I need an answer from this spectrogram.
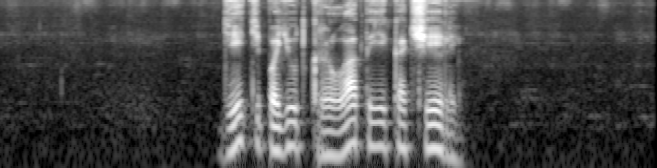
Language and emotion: Russian, neutral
